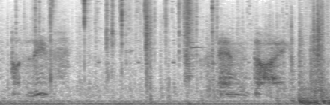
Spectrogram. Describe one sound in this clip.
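A pistol's metal parts click and clack as it is handled.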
